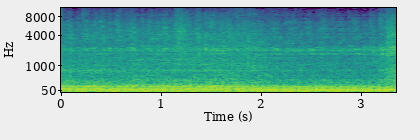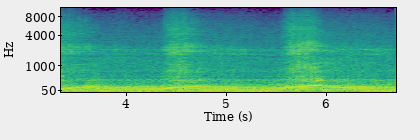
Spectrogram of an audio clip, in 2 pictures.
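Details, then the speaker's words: A Foxbody Mustang engine's throttle blips rise slowly and lazily; it sounds lethargic and labored. The owner suspects ignition timing and advances it afterward; an earlier pop was suspected as a spark misfire. "okay a little slow like i said a little lethargic"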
